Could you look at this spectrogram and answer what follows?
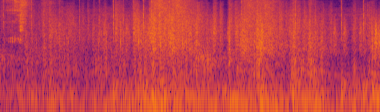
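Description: Thermal pulse cannons fire in Starsector space combat, a dense, continuous barrage of low rumbling booms that swells slightly and holds at a loud, steady level throughout.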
